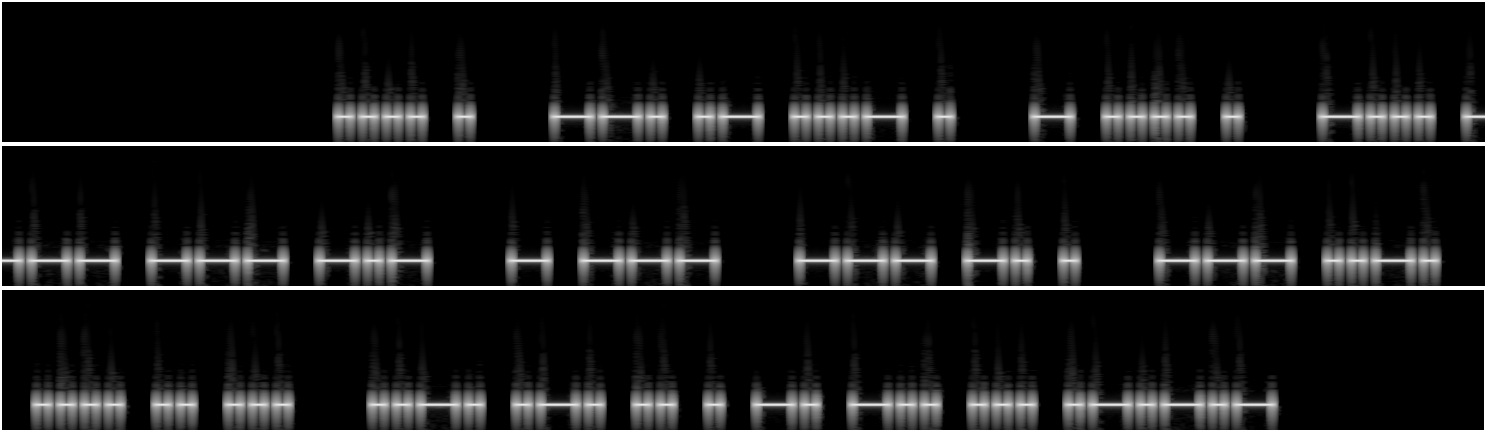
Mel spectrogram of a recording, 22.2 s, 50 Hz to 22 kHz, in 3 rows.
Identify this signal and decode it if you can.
Morse code, heard as a keyed tone, about 19 wpm, 700 Hz. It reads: HE GAVE THE BOOK TO ONE OF HIS FRIENDS.
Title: Sentences with 4-Word Phrases - Spoken Beginning - 20wpm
